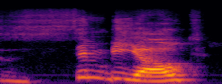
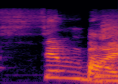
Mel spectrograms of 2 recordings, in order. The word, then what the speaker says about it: symbiote: part you'll do fine the way the symbiote that is how it's pronounced by the way it's not stim by I don't know what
